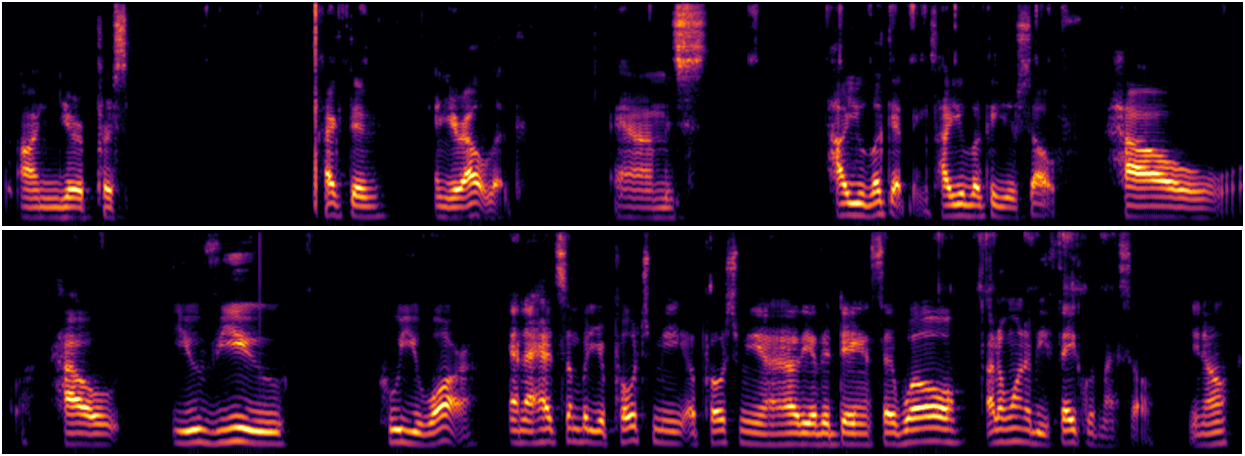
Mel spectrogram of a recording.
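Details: Adult man with a self-described stuttering problem, which he has accepted and spoken about publicly; stuttering.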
